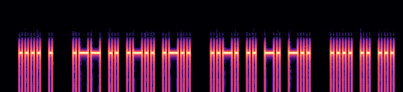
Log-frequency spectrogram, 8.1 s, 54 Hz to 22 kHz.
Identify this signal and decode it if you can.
Morse code, heard as a keyed tone, about 20 wpm, 700 Hz. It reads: HE WILL FIND HIS
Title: Sentences from Top 1400 Words 20wpm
